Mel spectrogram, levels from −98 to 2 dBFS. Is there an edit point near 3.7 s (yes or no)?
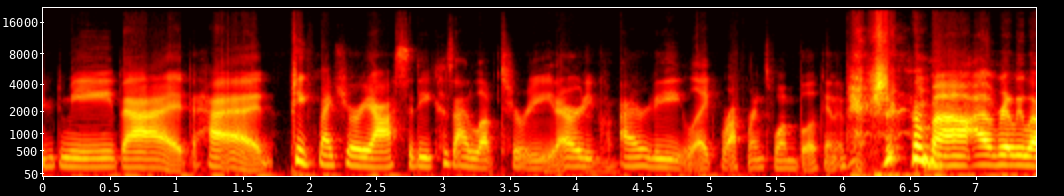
no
